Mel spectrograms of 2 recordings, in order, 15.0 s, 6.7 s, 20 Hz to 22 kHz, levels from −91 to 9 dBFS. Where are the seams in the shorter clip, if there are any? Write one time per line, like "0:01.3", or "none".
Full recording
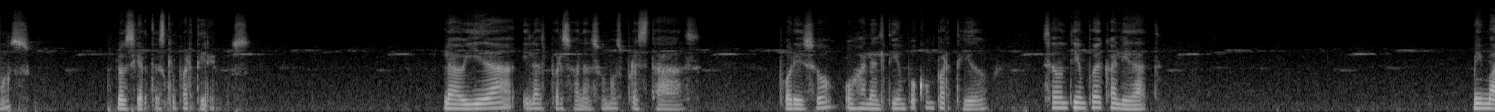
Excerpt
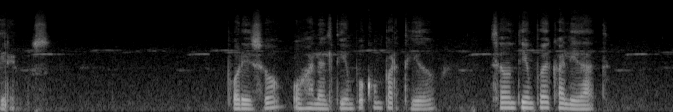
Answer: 0:02.1

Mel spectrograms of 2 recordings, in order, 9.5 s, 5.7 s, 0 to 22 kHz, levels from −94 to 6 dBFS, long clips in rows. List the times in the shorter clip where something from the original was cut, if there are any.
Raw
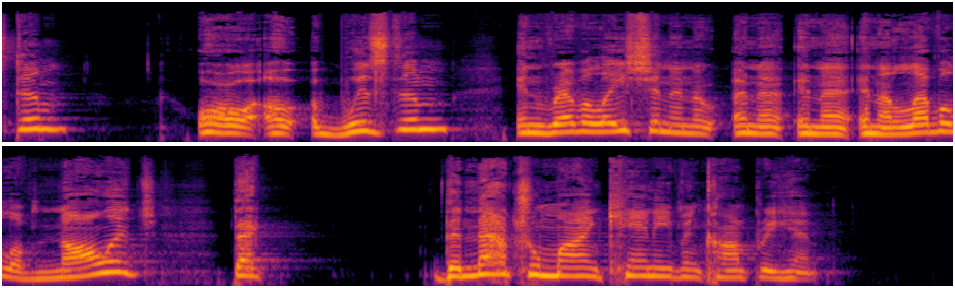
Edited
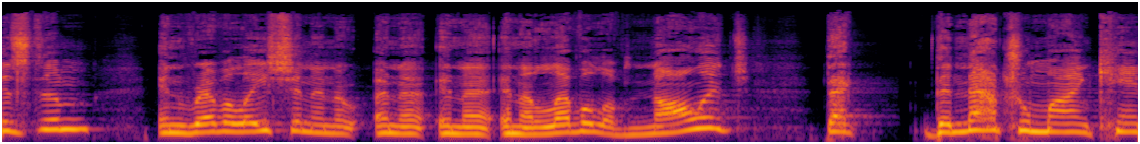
0:04.5

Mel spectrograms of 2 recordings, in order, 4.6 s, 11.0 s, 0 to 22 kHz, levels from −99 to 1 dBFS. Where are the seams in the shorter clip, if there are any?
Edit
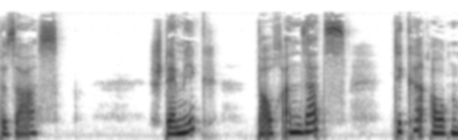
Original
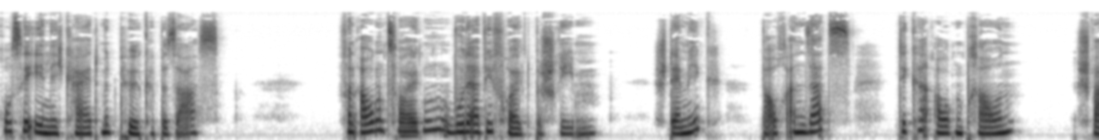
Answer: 0:01.3

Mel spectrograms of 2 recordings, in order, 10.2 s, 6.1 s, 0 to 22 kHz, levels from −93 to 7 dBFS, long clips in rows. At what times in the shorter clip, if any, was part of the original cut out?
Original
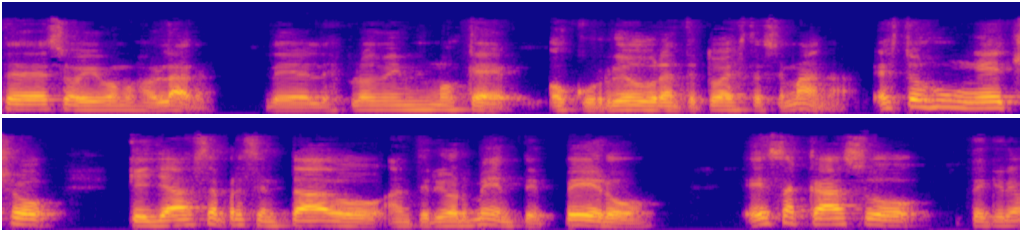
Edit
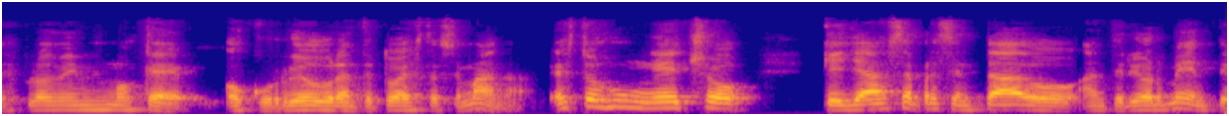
none

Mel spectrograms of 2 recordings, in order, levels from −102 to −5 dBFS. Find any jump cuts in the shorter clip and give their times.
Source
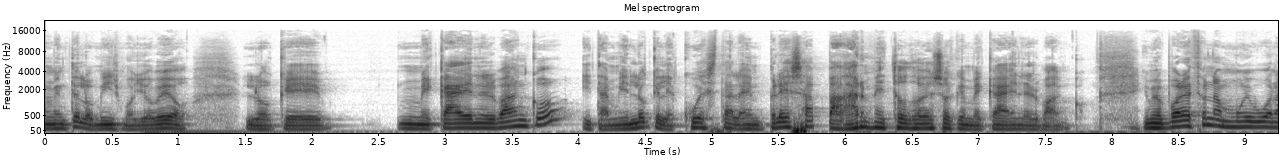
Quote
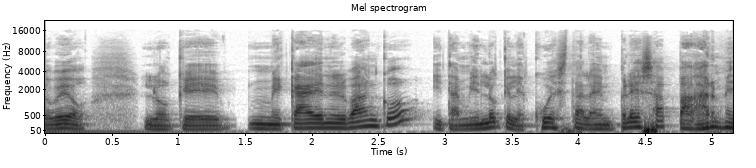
0:01.4

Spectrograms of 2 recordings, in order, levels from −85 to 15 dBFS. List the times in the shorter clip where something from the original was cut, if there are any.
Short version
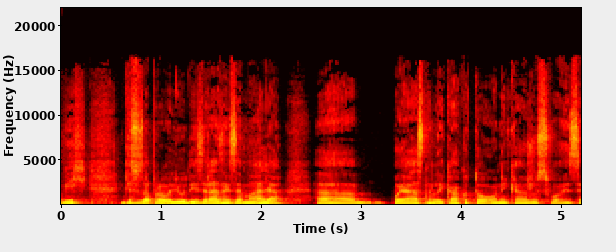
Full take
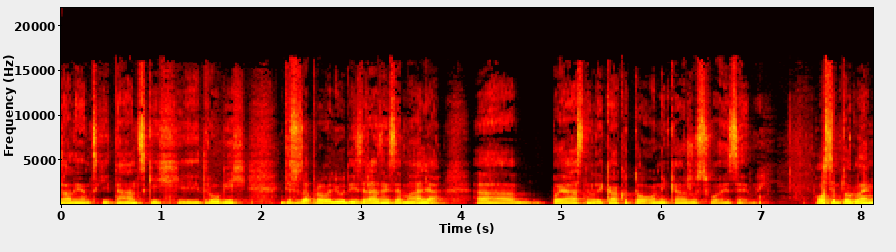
none

